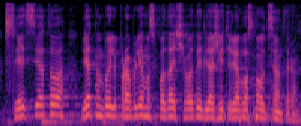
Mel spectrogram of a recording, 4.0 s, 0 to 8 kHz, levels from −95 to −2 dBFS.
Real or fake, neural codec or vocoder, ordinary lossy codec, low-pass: real; none; none; 7.2 kHz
